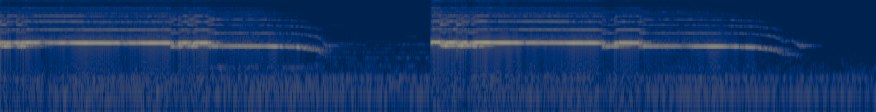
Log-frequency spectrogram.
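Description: A small hand-held whistle blown in two long notes with a short pause between. Each note holds one pitch, drops a step, then slides down in pitch as it dies away.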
